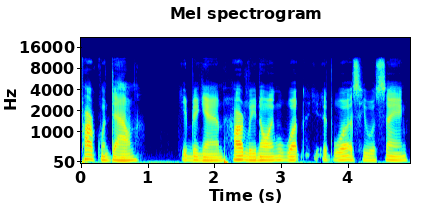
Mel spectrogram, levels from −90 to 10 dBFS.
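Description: At 2.15 s the speech is hit by a phantom power thump. A supply was switched on a live input. The voltage step passed through the coupling capacitors. It sounds like a deep thud peaking at about -11 dBFS, decaying within 12 ms.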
